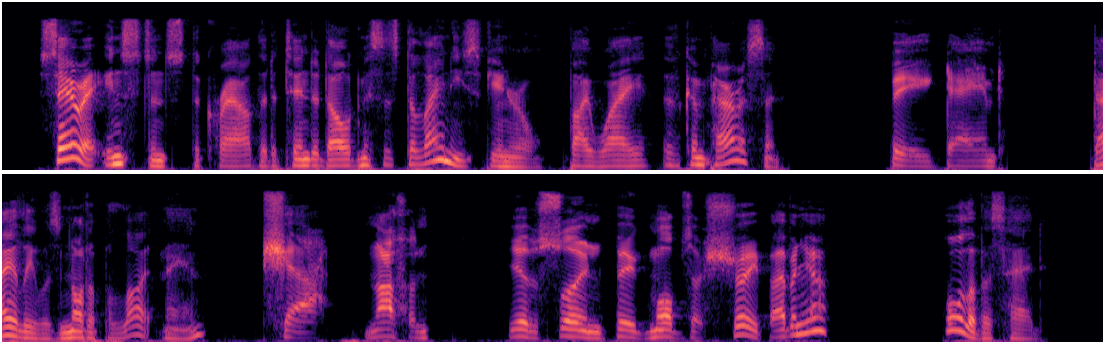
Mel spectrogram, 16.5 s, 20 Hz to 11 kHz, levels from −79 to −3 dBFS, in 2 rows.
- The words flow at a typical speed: No, slow, 130 wpm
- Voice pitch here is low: Yes, low, 120 Hz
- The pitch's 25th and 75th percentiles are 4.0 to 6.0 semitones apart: Yes, average, 5.0 semitones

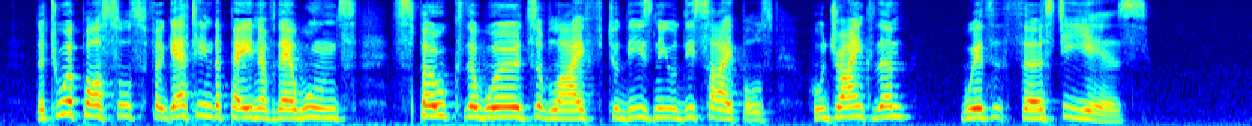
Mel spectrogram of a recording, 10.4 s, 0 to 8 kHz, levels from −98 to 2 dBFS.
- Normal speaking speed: Yes, average, 150 wpm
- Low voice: No, high, 220 Hz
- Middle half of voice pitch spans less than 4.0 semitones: Yes, average, 2.9 semitones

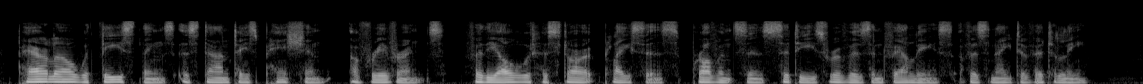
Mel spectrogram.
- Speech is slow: Yes, slow, 120 wpm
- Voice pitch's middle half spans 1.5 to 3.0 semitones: Yes, average, 2.7 semitones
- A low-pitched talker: Yes, very low, 95 Hz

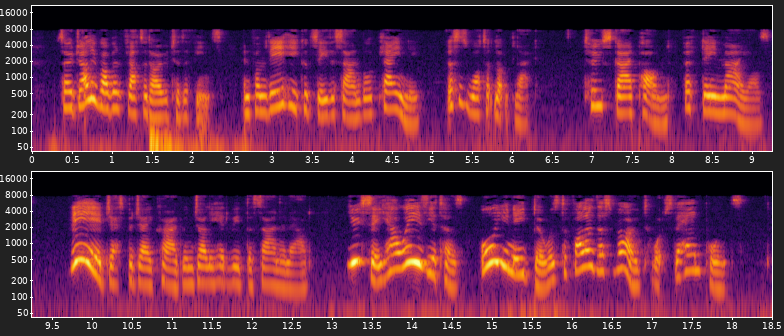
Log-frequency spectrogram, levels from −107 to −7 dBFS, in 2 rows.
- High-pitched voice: Yes, high, 225 Hz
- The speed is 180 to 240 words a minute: Yes, average, 195 wpm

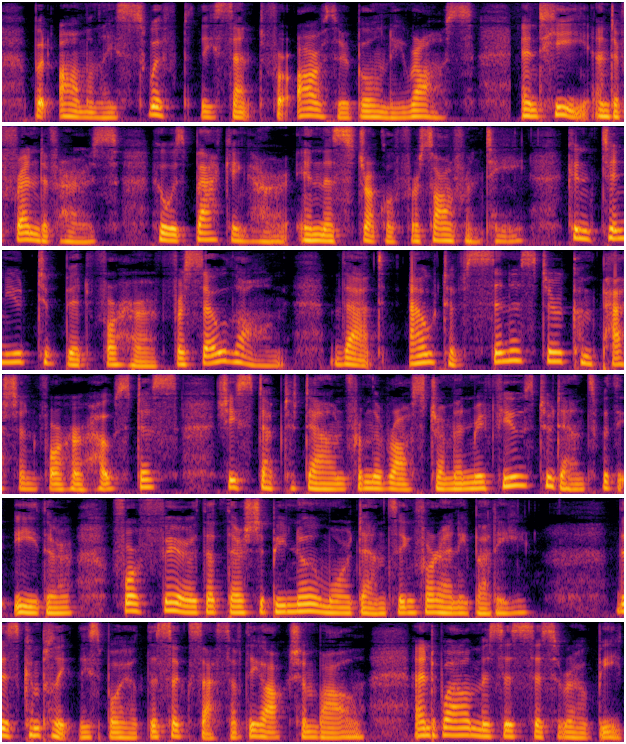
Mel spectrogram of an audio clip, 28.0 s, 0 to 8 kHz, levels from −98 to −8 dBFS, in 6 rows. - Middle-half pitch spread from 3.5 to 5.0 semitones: Yes, average, 4.3 semitones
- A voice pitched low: No, medium, 145 Hz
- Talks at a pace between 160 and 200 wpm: Yes, average, 170 wpm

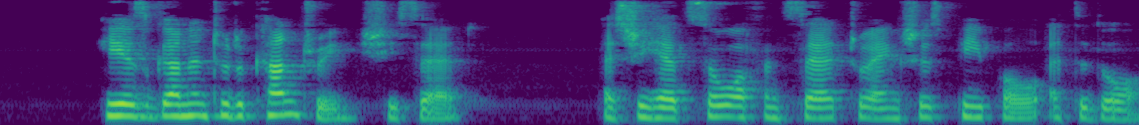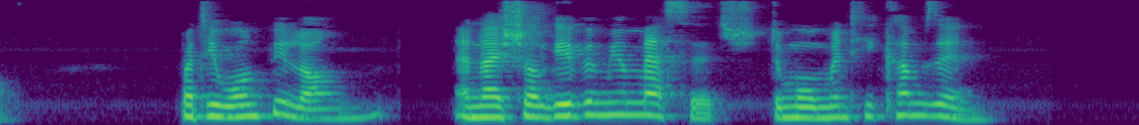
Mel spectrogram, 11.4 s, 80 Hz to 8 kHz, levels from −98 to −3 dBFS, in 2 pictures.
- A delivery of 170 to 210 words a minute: Yes, average, 195 wpm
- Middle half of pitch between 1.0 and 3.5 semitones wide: Yes, average, 2.8 semitones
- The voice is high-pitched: Yes, high, 215 Hz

